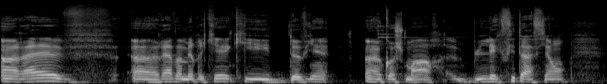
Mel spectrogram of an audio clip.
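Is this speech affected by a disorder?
Yes: stuttering; childhood-onset stuttering, thought autistic as young child, spoke Creole, English and French mixed, fluent when rapping since teens; stuttering noticeable during this interview, as he points out himself, audible repetitions; stutters in conversation, strings syllables together very fast without stopping or tripping; here prolonged sounds.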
